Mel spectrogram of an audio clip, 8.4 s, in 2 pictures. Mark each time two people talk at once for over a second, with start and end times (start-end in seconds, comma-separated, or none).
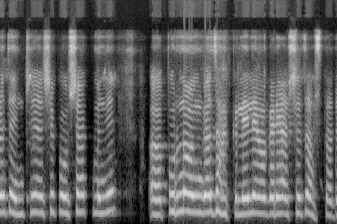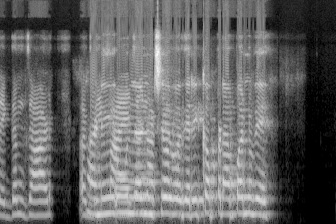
5.4-6.7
